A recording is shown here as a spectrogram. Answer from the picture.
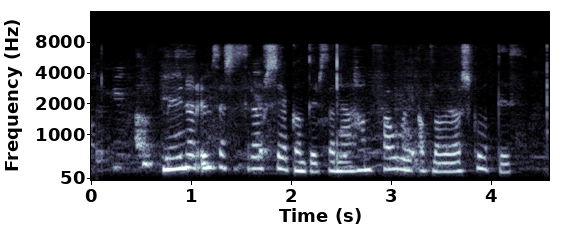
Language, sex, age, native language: Icelandic, female, 18-19, Icelandic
